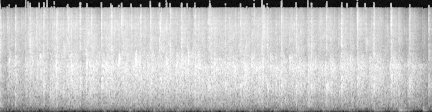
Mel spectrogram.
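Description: An audience applauds steadily for about nine seconds as a guest is invited onto the stage for an interview: a dense, even wash of many hands clapping at a constant loud level that tapers slightly at the end.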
